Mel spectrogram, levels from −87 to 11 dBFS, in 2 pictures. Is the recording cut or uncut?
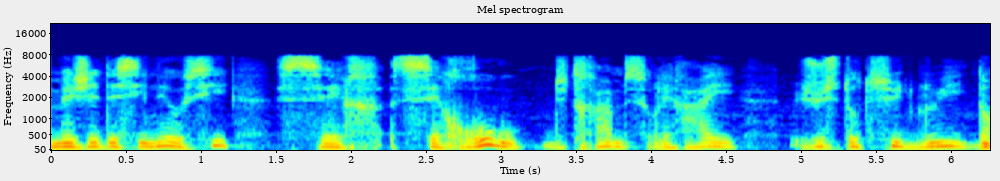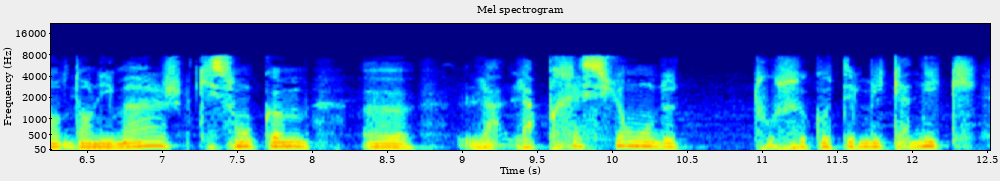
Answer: cut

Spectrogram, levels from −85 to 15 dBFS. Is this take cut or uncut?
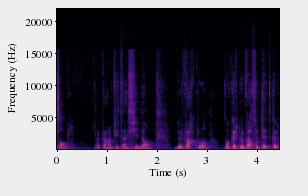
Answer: uncut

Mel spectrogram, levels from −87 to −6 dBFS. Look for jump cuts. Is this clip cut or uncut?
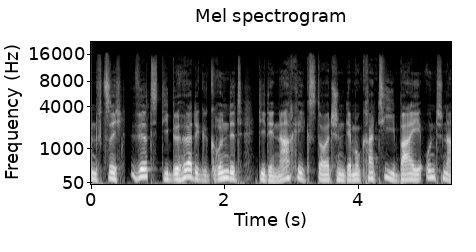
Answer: uncut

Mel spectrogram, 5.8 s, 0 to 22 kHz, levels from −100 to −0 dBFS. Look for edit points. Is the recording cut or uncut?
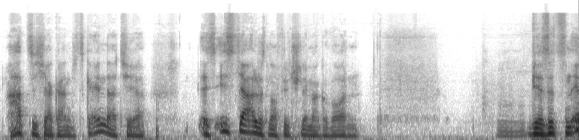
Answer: uncut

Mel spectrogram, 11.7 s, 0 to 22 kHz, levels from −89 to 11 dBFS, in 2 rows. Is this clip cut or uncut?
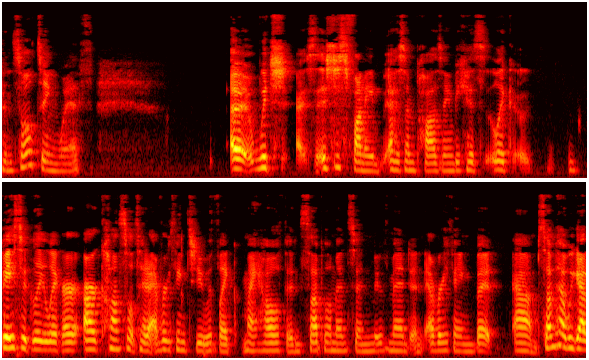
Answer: uncut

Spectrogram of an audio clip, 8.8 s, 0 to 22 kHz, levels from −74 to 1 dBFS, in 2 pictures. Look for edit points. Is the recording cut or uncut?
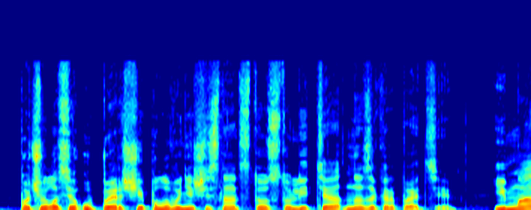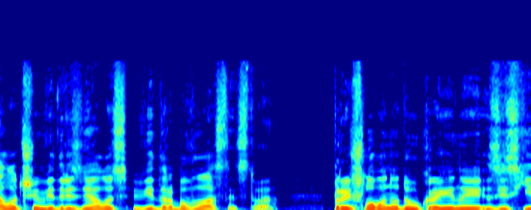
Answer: uncut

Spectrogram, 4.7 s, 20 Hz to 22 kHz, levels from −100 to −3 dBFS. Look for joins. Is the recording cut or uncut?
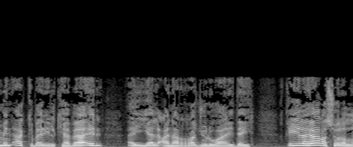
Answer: uncut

